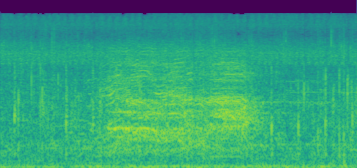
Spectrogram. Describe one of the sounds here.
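A large group of dancers shouts together loudly outdoors.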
